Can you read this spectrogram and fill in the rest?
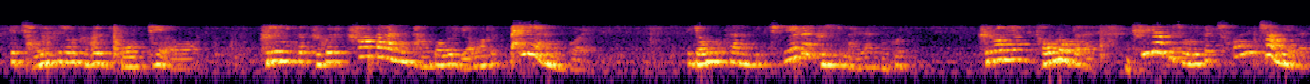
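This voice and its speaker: A woman's voice: medium pitch, a little hiss or hum. A woman missionary from Korea giving a candid, chatty testimony at a church service. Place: church sanctuary. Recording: echoey hall, distant dull mic.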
